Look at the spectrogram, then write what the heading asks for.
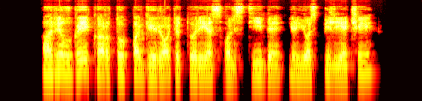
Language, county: Lithuanian, Kaunas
